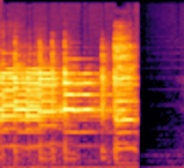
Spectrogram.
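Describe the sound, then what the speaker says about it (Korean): A phone rings partway through a recording, a repeated electronic ringtone in short bursts that stops abruptly, leaving silence. "전화가 와서 깜짝 놀랐습니다"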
